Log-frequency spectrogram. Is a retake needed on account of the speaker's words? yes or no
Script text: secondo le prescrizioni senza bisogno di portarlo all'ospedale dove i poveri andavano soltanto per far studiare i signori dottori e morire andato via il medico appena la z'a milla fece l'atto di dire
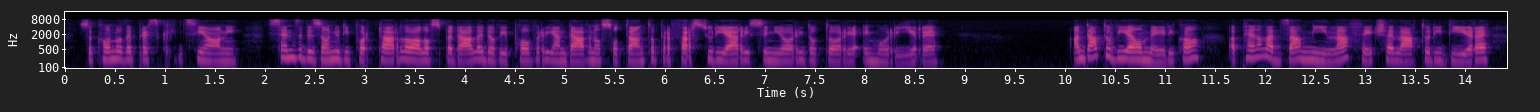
no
